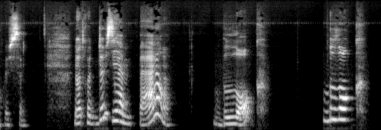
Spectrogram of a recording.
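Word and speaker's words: блог: Je prononce exactement la même chose dans les deux cas. Je ne peux pas dire en russe en ge final. Non. En russe, tous les mots vont se terminer par k, même si à l'écrit,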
